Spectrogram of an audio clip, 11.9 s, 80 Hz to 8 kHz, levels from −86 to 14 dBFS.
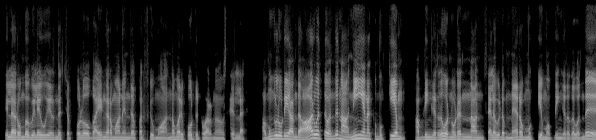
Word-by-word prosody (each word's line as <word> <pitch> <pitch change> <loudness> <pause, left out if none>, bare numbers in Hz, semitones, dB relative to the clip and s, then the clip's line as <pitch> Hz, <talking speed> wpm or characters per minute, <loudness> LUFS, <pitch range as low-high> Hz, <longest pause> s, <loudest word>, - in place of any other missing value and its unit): இல்ல 135 +1 +2
ரொம்ப 140 +2 0
விலை 130 +2 +1
உயர்ந்த 125 0 -2
செப்பலோ, 120 0 -3
பயங்கரமான 125 0 0
இந்த 115 0 -2
பர்ஃபூமோ 115 0 -6
இந்த 125 +3 -3
மாதிரி 140 0 0
போட்டுட்டு 130 -3 -4
வரணும் 110 0 -6
அவசியம் 110 -1 -8
இல்ல. 105 0 -3 0.4
அவுங்களுடைய 165 - +3
அந்த 140 -1 +1 0.2
ஆர்வத்த 205 -2 +4
வந்து 170 +6 -1
நான் 140 -3 +2
நீ 180 - +8 0.2
எனக்கு 165 -3 -2
முக்கியம் 155 +1 +3 0.3
அப்படிங்கிறது. 125 +2 -1
"உன்னுடன் 140 +1 -1
நான் 125 -1 0
செலவிடும் 125 -2 -1
நேரம் 130 -1 0
முக்கியம்" 125 +1 -3
அப்படிங்கறத 110 0 -5
வந்து 145 +11 +1
125 Hz, 150 wpm, -22 LUFS, 120-140 Hz, 0.4 s, நீ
